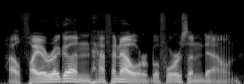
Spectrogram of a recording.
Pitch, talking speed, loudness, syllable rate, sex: 100 Hz, 220 wpm, -18 LUFS, 5.2 syllables/s, male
